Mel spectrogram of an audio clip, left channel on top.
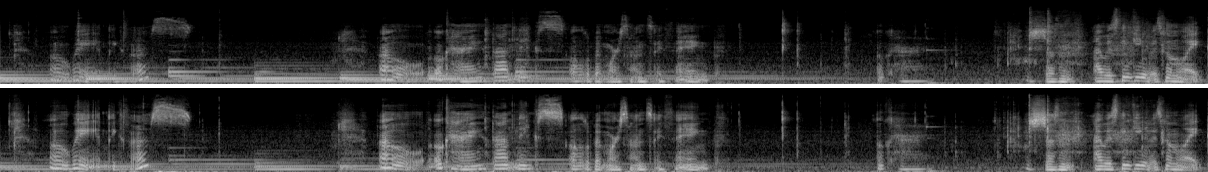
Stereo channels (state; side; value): normal; both; correlation 0.52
